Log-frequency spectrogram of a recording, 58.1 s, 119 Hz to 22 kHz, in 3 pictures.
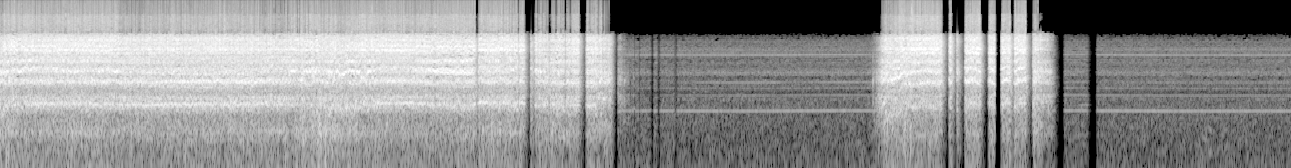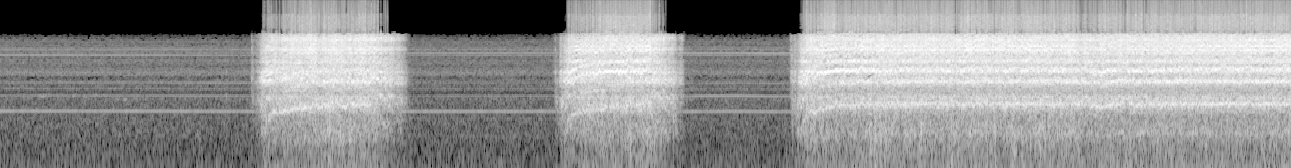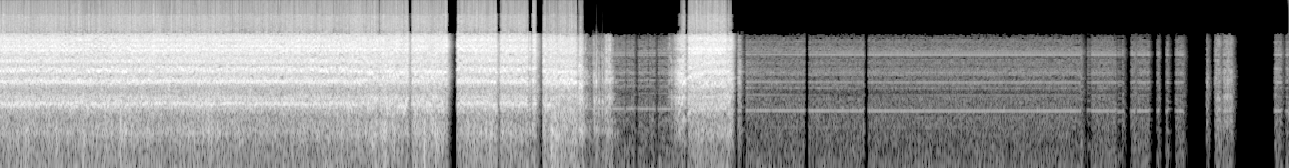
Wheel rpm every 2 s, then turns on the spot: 240, 220, 220, 230, 200, 0, 30, 210, 10, 0, 0, 80, 90, 30, 100, 90, 230, 230, 230, 230, 230, 230, 230, 130, 80, 0, 0, 0, 0.
none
